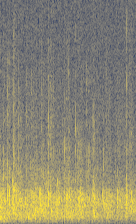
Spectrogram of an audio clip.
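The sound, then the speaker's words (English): A large crowd claps steadily for reaching a fundraising goal for a playground, a dense wash of hand claps at even volume throughout, no voices standing out. “Hey, we can clap. It's awesome.”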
